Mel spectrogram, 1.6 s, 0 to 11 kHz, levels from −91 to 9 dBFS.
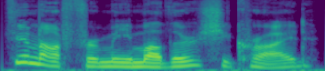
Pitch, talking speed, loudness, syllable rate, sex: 165 Hz, 260 wpm, -16 LUFS, 5.1 syllables/s, male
